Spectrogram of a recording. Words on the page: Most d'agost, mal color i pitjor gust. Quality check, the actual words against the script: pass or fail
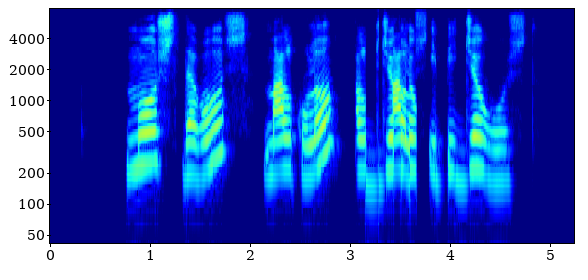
fail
